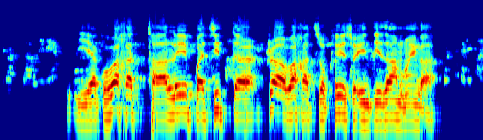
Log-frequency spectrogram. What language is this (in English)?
Bateri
